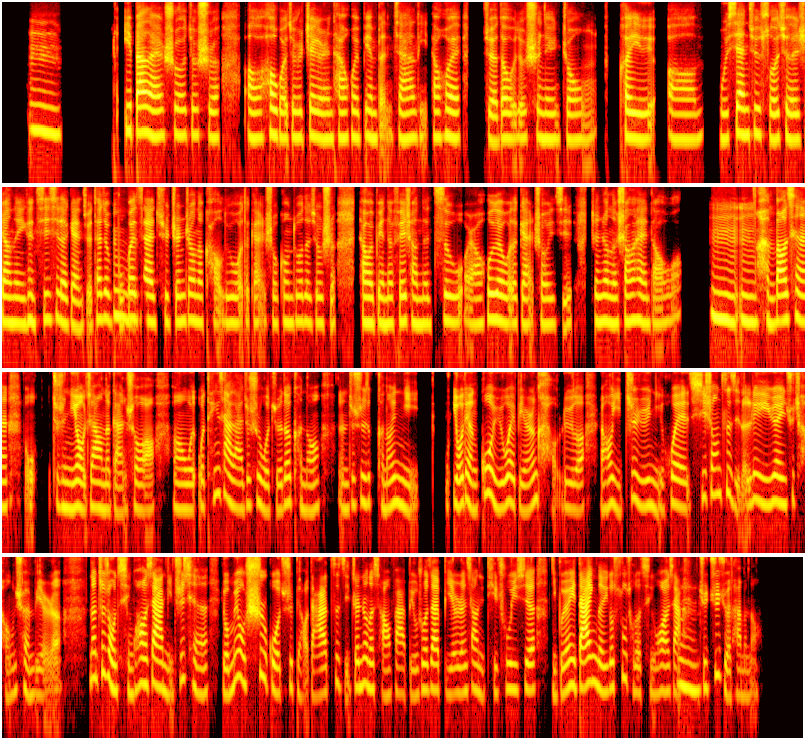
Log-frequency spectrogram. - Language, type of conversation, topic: Chinese, advice, 我总是很难说“不”，还经常被别人利用，该怎么办？
- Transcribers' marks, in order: cough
